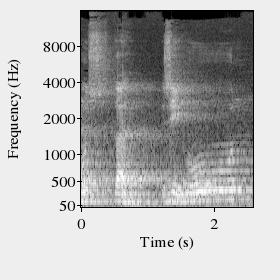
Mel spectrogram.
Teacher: Akan tetapi ketika bertemu dengan huruf yang disukunkan, na menjadi sukun dikarenakan berhenti atau waqaf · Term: mad arid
